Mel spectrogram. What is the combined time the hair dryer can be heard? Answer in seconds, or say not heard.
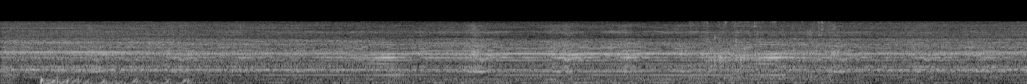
10 s.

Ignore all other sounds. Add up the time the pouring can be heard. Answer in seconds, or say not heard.
3 s.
